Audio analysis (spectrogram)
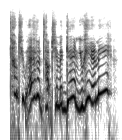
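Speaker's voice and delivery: piercing, shrill, very high falsetto cry. [name] confronts Karsten for slapping his own child: shrill falsetto. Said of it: "[name]'s voice went up to a falsetto".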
